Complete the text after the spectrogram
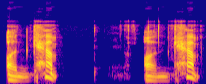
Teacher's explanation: You won't hear that P or the T because your lips close for the M and that's it. But if there's a vowel after it, then the T will connect.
